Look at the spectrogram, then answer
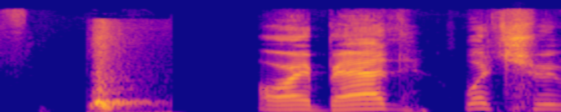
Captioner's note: air whooshing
